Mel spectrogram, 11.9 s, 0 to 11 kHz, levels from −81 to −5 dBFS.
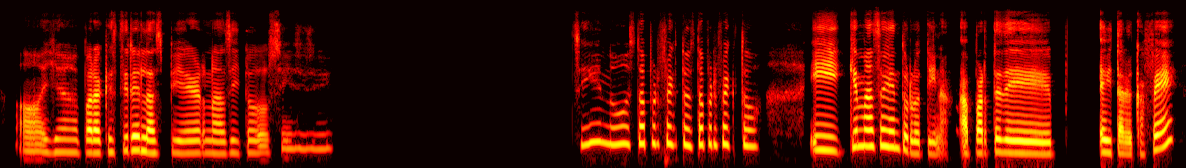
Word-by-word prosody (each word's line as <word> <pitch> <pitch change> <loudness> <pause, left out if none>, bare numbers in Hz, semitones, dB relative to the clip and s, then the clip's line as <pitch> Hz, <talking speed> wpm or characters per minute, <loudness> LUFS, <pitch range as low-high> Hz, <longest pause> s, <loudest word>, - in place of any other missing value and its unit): Ah, 120 0 -4
ya, 220 0 -7
para 210 0 +4
que 225 - -6
estires 245 +3 +1
las 205 -2 +2
piernas 205 -1 -3
y 205 -1 -9
todo, 105 - -7
sí, 270 - -12
sí, 270 -1 -16
sí. 270 0 -17 2.4
Sí, 370 +4 -5
no, 355 0 -3
está 355 +1 0
perfecto, 355 -1 -3
está 335 +2 -1
perfecto. 335 -2 -4 0.5
¿Y 245 -4 +3
qué 300 - +3
más 315 0 +4
hay 315 -1 +4
en 295 -1 +1
tu 250 - +1
rutina? 195 -1 -4
Aparte 210 +1 +3
de 200 -2 +4 0.4
evitar 205 - +3
el 95 - -3
café, 285 +11 +3
225 Hz, 150 wpm, -26 LUFS, 205-315 Hz, 2.4 s, para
